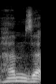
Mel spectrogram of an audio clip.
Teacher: Hamza is pronounced from also the deepest part of the throat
